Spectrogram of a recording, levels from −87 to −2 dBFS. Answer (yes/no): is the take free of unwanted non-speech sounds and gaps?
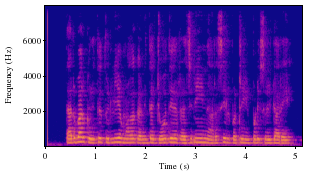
yes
